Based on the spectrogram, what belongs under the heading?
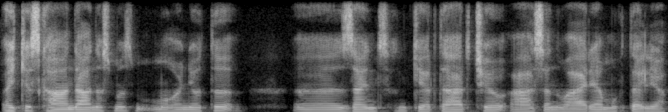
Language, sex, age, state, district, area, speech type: Kashmiri, male, 30-45, Jammu and Kashmir, Pulwama, rural, spontaneous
